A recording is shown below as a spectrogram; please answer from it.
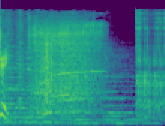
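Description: A cartoon blender sound effect whirring for about a second, over light background music.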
